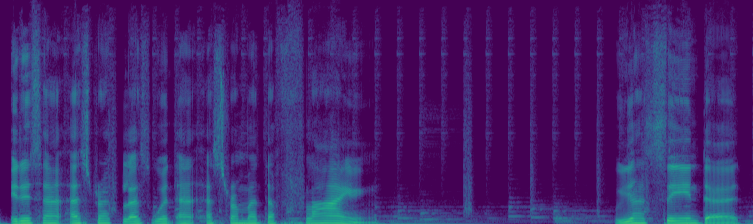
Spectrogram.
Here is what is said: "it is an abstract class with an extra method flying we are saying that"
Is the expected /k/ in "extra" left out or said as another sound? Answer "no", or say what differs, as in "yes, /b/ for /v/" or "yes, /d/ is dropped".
yes, /k/ is dropped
